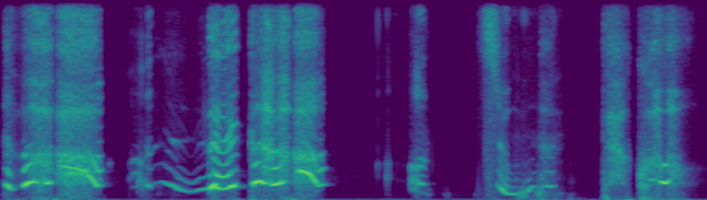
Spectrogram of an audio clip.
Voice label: Vox Dead kr; heroes; Erze; kingsraid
